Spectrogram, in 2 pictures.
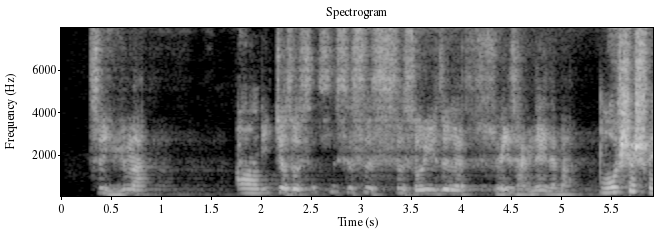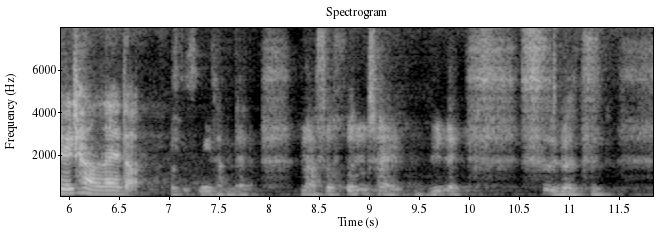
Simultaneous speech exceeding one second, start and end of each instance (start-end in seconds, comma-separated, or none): none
